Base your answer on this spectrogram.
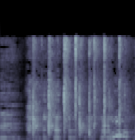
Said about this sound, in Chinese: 拍手。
